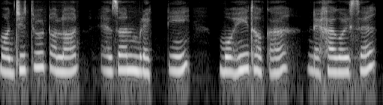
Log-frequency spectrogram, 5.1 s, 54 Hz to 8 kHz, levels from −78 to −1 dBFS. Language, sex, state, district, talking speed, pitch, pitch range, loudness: Assamese, female, Assam, Kamrup Metropolitan, 95 wpm, 275 Hz, 260-290 Hz, -18 LUFS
